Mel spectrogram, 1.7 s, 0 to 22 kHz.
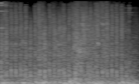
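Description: Rapid automatic weapon fire in the MW3 Zombies video game, a dense unbroken stream of loud overlapping shots with crackling impacts throughout, no pause and no talking.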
